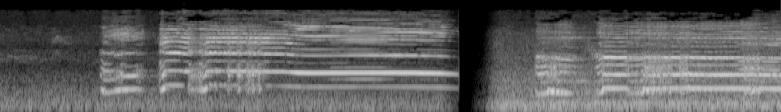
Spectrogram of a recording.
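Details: Two rooster crows in quick succession, each a loud harmonic call with stepped opening notes and a long held ending, over a constant noisy background with a brief silence between.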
